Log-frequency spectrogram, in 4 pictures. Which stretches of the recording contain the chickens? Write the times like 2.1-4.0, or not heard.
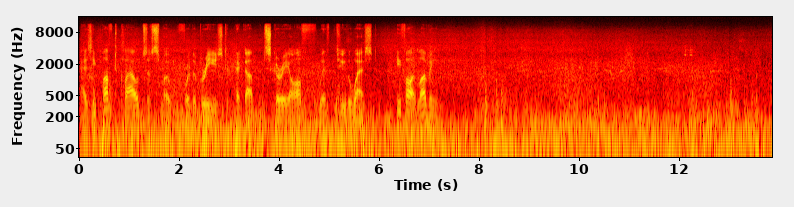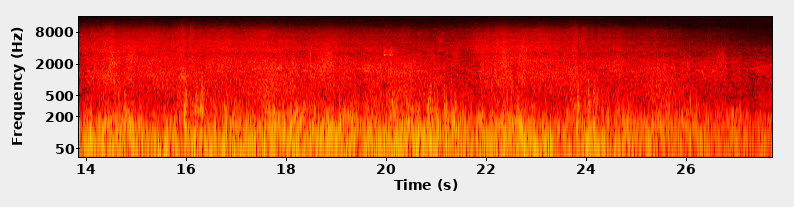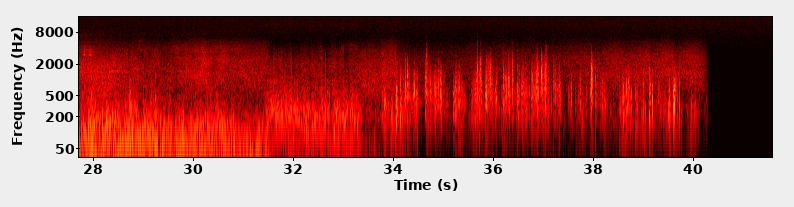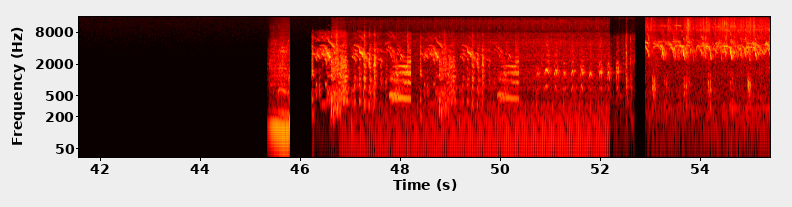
45.4-55.3.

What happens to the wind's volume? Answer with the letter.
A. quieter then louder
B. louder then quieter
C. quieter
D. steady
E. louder
C.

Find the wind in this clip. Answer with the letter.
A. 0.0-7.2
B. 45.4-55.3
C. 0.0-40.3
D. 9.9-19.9
C.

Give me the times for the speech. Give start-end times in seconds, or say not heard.
0.0-7.2.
